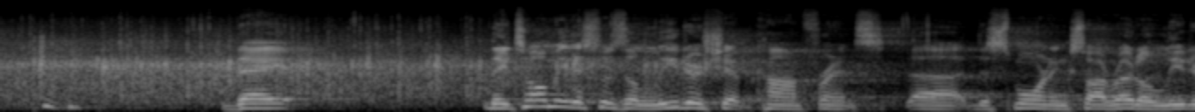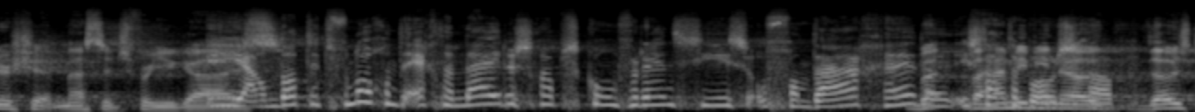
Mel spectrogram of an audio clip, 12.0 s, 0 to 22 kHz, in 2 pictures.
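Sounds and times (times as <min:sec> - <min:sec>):
crowd applauding: 0:00.0 - 0:04.1
speech: 0:00.2 - 0:00.5, 0:01.1 - 0:01.6, 0:02.4 - 0:11.9.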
